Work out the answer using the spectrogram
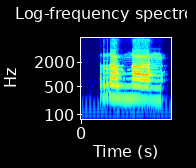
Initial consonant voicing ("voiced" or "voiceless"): voiced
